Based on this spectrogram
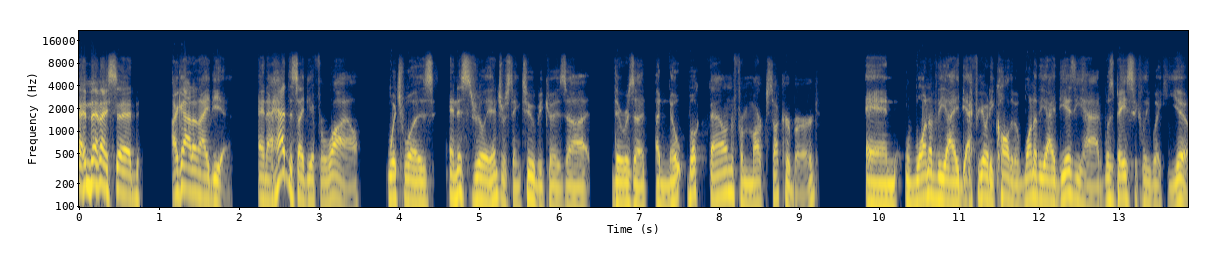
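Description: At a very fast pace, a man with a medium pitch talks with lively intonation in a dry, close sound with no echo. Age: 40s. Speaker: tech entrepreneur and investor. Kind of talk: interview conversation.

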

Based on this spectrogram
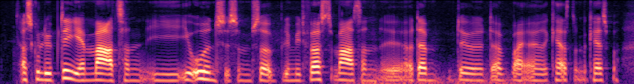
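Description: A woman talks at a moderate pace in a medium pitch, her intonation monotone and flat. The sound is dry and close, with no echo. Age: 30s. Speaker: runner and marketing employee. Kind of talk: interview, personal story.

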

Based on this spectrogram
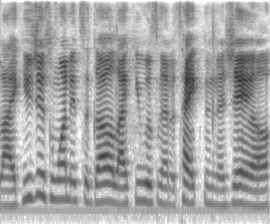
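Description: A woman talks at a fairly quick pace in a bright, sharp tone, with ordinary pitch variation. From Houston, Texas. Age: 20s. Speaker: media personality. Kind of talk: casual chat.

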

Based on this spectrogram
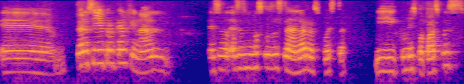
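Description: Fairly slowly and with ordinary pitch variation, a woman talks in a fairly high voice with a dark, mellow tone. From Mexico, Culiacán, Sinaloa. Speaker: singer-songwriter. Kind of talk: casual interview.

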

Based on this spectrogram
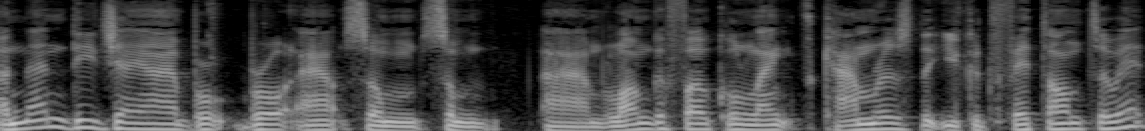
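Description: Against a quiet background, a man with a British accent talks at a moderate pace with hardly any pauses, his medium pitch showing ordinary variation. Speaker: photographer and podcaster. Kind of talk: casual chat.

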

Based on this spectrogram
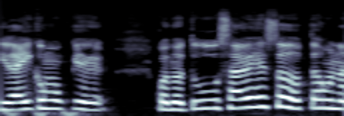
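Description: A woman with a Chilean accent, high pitch and fairly quick pace. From Chile (Parral). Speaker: illustrator. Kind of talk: interview. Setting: restaurant.

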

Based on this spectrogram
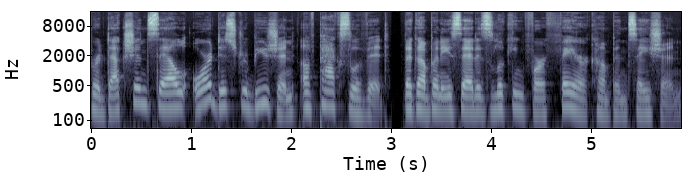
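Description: A woman talks at a fairly quick pace with lively intonation and a fairly low pitch, in a plain, everyday voice. The recording is very clean, with a silent background. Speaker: finance news podcast host. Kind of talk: formal newsreading. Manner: brisk, even, businesslike delivery of figures; polished and formal.

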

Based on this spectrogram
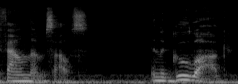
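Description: This voice has vocal fry. Its pitch swings very widely. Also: woman. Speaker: tech entrepreneur and investor. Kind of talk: interview. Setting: studio.

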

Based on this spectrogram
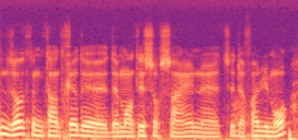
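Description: A man is speaking. His pace is very fast. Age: 20s. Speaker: amateur comedian. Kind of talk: casual chat.

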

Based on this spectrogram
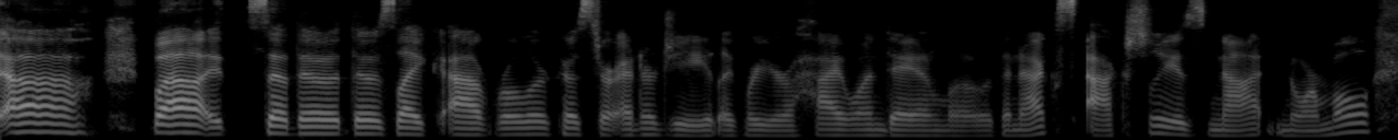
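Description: A woman's very deep, low voice with an American accent, moderate pace and ordinary pitch variation, in a dry, close sound with no echo. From Washington State, US. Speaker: nervous system business coach. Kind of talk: interview. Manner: calm, soothing.

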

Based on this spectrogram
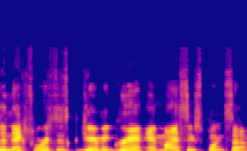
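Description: A raised, projected voice with a bright, sharp, animated tone and lively intonation sounds dry and close with no echo on a very clean recording with a silent background. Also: man. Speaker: sports podcast host. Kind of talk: casual chat. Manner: loud.

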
